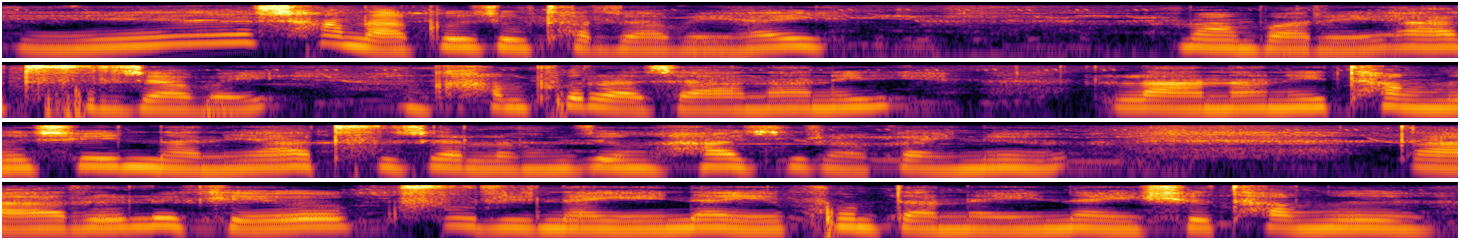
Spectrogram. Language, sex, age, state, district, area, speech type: Bodo, female, 60+, Assam, Baksa, urban, spontaneous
